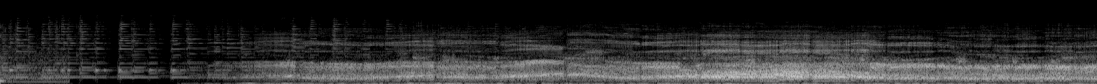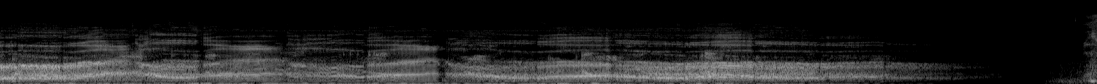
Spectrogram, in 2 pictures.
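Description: Howler monkeys howl in a loud, sustained chorus of deep, rumbling roars that swell and pulse for about twenty seconds, overlapping without pause before cutting off abruptly.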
